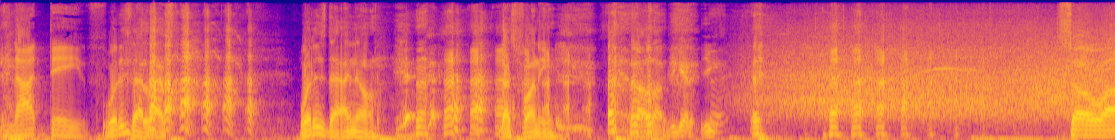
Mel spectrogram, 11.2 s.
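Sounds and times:
speech: 0:00.1 - 0:02.4, 0:03.0 - 0:09.5, 0:10.7 - 0:11.1
laughter: 0:01.4 - 0:02.6, 0:04.0 - 0:10.2
stadium crowd applause: 0:07.3 - 0:11.1.

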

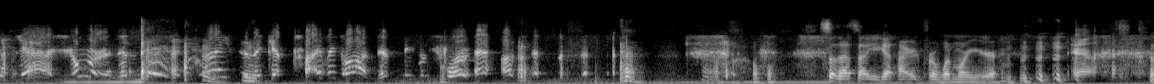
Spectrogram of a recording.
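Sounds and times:
laughter: 0:00.0 - 0:08.5, 0:09.7 - 0:11.5
person coughing: 0:01.3 - 0:02.3, 0:06.1 - 0:07.4
speech: 0:08.4 - 0:10.9.

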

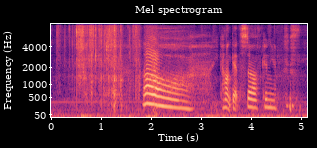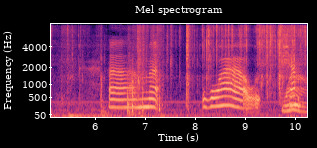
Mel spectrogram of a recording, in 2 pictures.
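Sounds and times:
empty Yu-Gi-Oh! trading card booster pack wrapper crinkling: 0:00.0 - 0:01.9, 0:06.7 - 0:10.2
speech: 0:01.8 - 0:05.0, 0:06.3 - 0:07.4, 0:08.2 - 0:10.2.

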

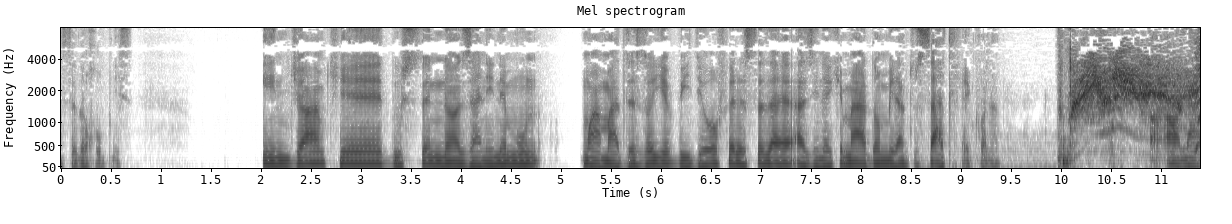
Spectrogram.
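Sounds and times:
speech: 0:00.0 - 0:00.8, 0:02.0 - 0:10.2, 0:11.1 - 0:11.3
cat screeching: 0:10.0 - 0:11.3.

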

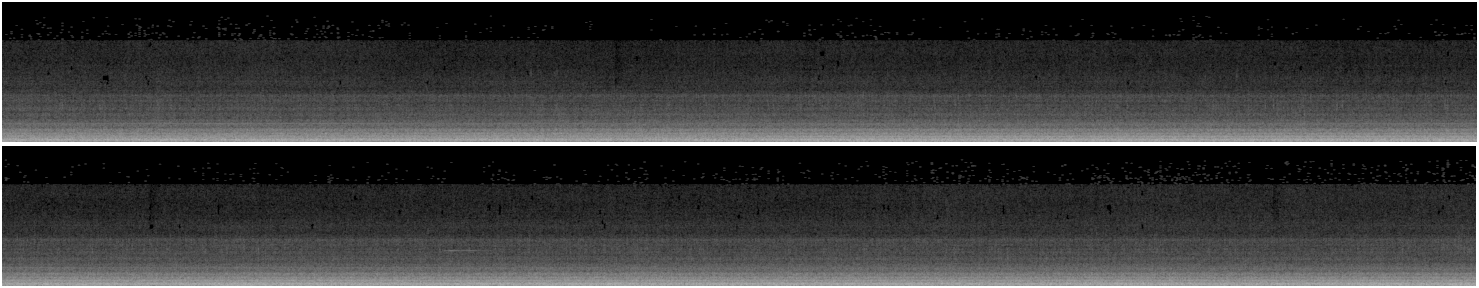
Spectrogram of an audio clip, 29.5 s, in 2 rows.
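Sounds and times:
fan whirring: 0:00.0 - 0:29.4.

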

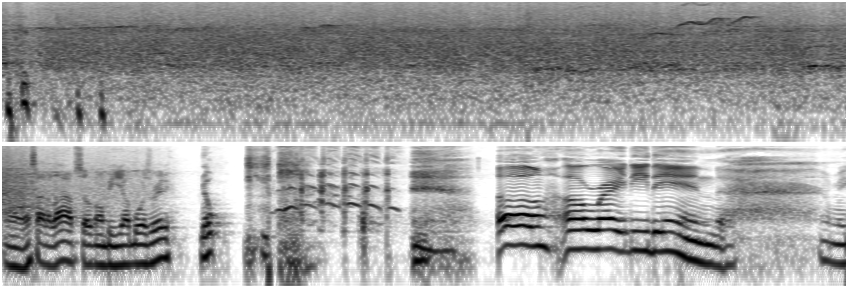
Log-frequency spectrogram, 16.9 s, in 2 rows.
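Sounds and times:
laughter: 0:00.0 - 0:01.4, 0:10.9 - 0:12.7
loud applause: 0:00.0 - 0:10.0
speech: 0:00.2 - 0:01.2, 0:08.7 - 0:11.5, 0:14.0 - 0:16.0, 0:16.6 - 0:16.8.

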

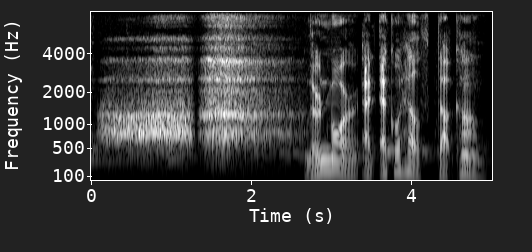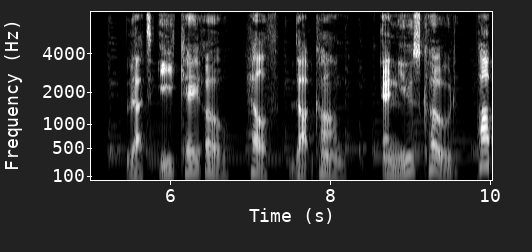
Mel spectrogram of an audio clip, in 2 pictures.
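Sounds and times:
3M Littmann Core digital stethoscope whoosh, normal then amplified: 0:00.0 - 0:02.7
speech: 0:02.6 - 0:10.0.

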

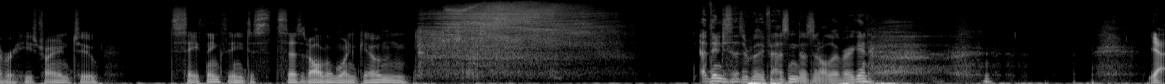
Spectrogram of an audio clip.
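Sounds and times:
speech: 0:00.0 - 0:04.7, 0:07.0 - 0:09.2, 0:09.8 - 0:10.0, 0:11.0 - 0:11.6
deep breath in between sentences: 0:04.2 - 0:06.4, 0:08.7 - 0:09.8, 0:10.9 - 0:11.4.

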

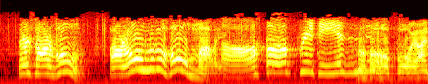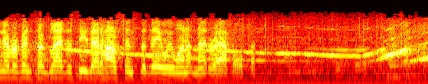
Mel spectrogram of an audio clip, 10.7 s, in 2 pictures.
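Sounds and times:
speech: 0:00.2 - 0:08.8
laughter: 0:04.3 - 0:05.3
fire engine siren: 0:05.3 - 0:10.6.

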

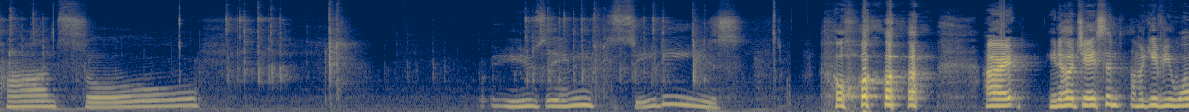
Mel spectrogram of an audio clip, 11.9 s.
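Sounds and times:
typing on a computer keyboard: 0:00.0 - 0:00.9, 0:01.8 - 0:03.6, 0:05.2 - 0:07.1
speech: 0:00.0 - 0:02.2, 0:04.9 - 0:07.4, 0:08.2 - 0:11.8.

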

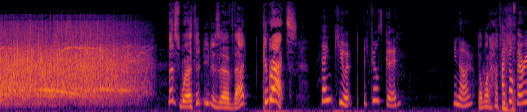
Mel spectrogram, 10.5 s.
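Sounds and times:
clapping: 0:00.0 - 0:03.1
speech: 0:03.5 - 0:08.1, 0:09.1 - 0:10.5.

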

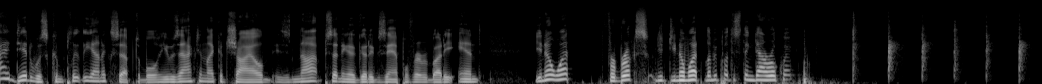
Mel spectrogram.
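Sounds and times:
speech: 0:00.0 - 0:08.2
single pair of hands clapping: 0:08.5 - 0:10.4.

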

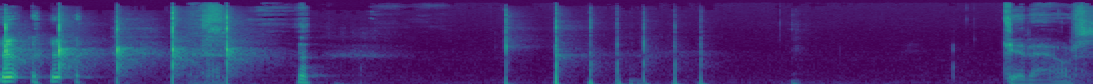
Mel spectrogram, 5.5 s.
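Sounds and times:
hands clapping: 0:00.0 - 0:01.6, 0:02.5 - 0:03.7.

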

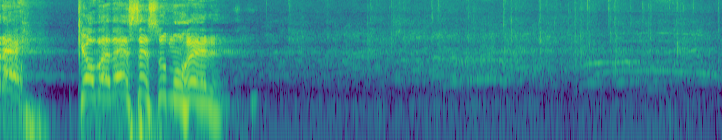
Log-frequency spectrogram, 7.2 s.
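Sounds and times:
speech: 0:00.2 - 0:02.4
women applauding: 0:02.6 - 0:07.2.

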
